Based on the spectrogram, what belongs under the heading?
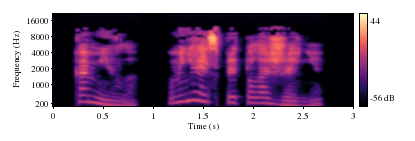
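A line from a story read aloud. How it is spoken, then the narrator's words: Sighing. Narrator (Russian): вздохнул Кутузов и подытожил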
